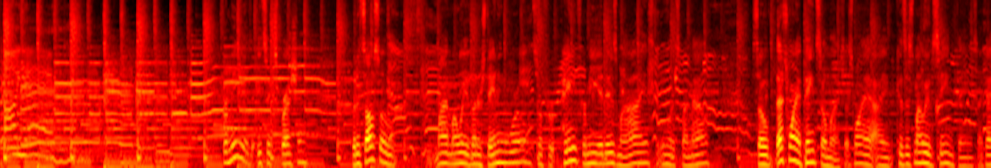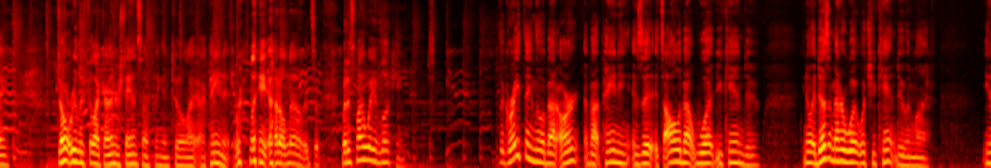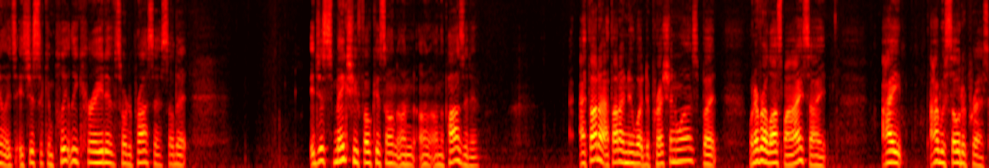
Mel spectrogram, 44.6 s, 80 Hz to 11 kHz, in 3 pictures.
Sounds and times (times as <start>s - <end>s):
Music: 0.0s - 23.5s
Speech: 3.4s - 4.6s, 5.3s - 10.7s, 11.3s - 15.1s, 15.7s - 21.0s, 22.3s - 26.3s, 26.9s - 28.9s, 29.6s - 32.6s, 34.4s - 37.0s, 38.3s - 42.2s, 43.0s - 44.5s.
